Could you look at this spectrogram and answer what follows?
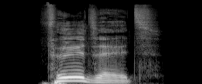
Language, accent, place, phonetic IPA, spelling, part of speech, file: German, Germany, Berlin, [ˈfʏlzl̩s], Füllsels, noun, De-Füllsels.ogg
- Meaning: genitive singular of Füllsel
